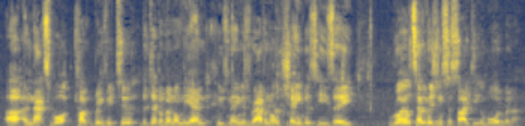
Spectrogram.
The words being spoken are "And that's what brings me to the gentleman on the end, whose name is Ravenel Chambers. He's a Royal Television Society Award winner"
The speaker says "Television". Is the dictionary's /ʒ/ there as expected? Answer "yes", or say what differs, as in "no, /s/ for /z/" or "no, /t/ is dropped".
yes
